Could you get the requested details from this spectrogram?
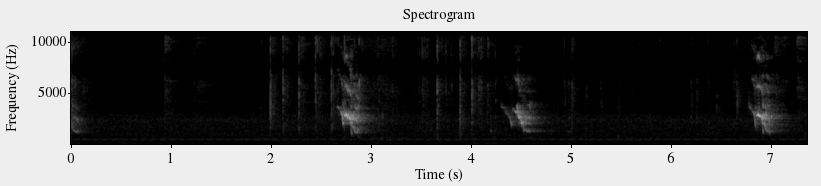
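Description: A budgerigar gives three sharp, scratchy chirps that drop quickly in pitch, spaced a couple of seconds apart.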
